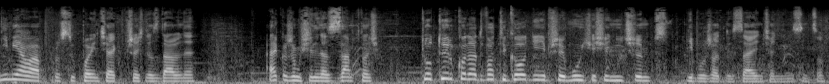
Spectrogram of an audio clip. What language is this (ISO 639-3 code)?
pol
